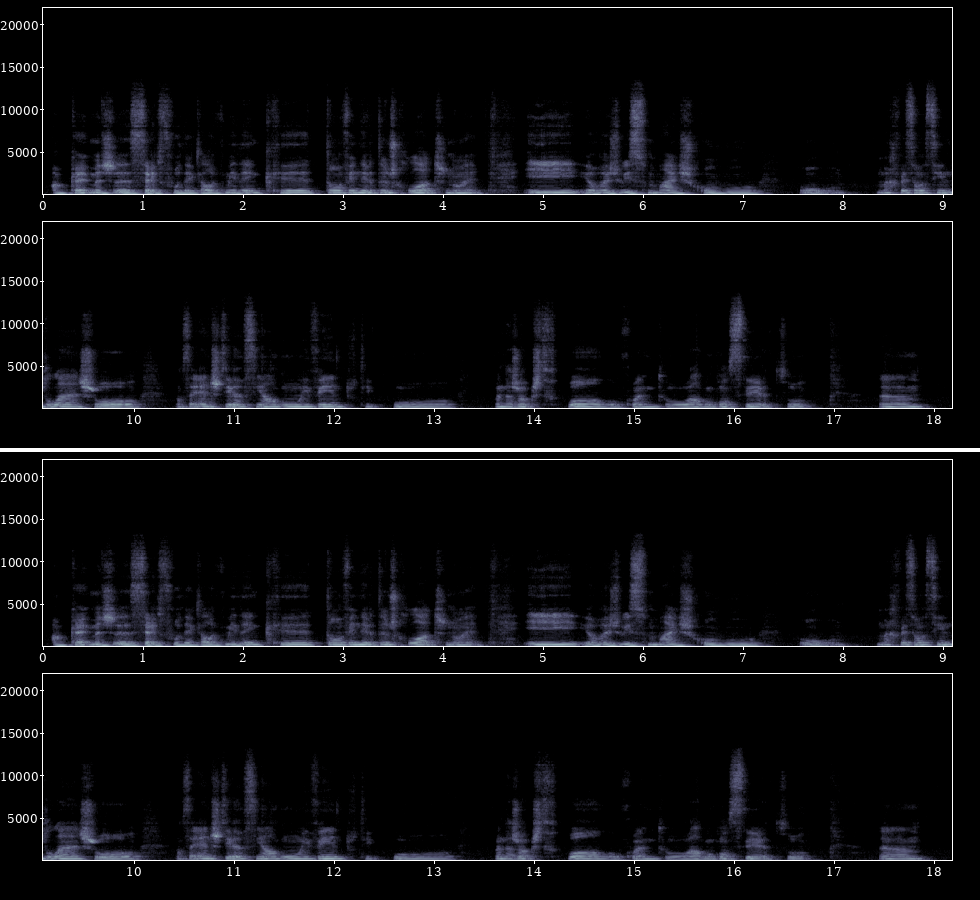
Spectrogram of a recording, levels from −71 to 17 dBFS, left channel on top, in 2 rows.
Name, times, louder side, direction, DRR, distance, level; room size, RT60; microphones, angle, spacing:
voice 1, 0.1-7.2 7.6-8.0 8.3-13.2 13.6-17.1 17.5-17.9, equal, ahead, -2 dB, 1.0 m, -26 dB
2.7 x 2.2 x 3.8 m, 0.26 s
head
